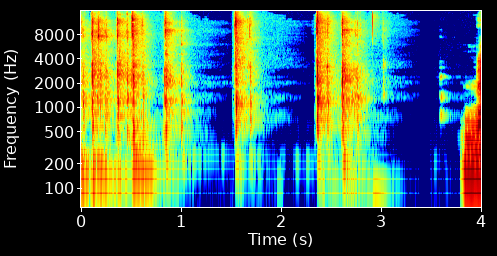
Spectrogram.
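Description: Computer keyboard typing: short runs of sharp keystrokes in three groups with quiet gaps between them.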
